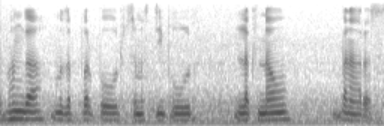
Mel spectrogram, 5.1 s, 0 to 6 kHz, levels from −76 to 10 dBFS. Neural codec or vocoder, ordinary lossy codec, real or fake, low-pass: none; none; real; 5.4 kHz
